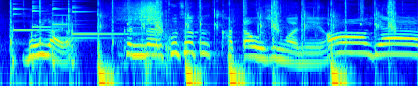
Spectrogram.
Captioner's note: sharp sound effect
